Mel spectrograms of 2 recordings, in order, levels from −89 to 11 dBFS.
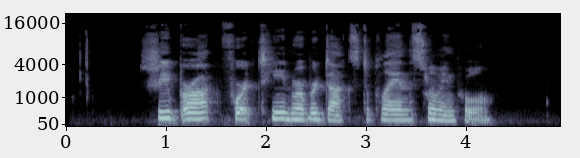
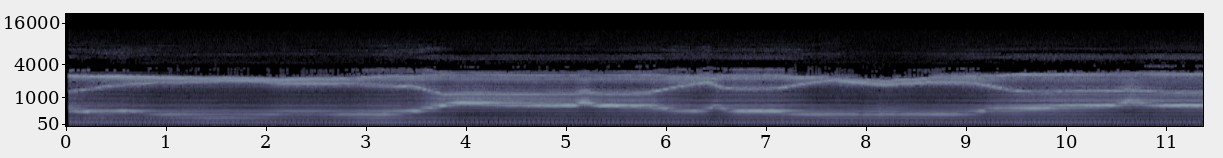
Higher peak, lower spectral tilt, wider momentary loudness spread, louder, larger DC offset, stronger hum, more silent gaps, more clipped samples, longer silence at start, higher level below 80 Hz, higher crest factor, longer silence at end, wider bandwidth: first, -4 dBFS vs -22 dBFS; first, -5.5 dB/octave vs -3.5 dB/octave; first, 10 LU vs 3 LU; first, -22 LUFS vs -32 LUFS; neither; neither; neither; neither; first, 0.75 s vs 0 s; first, -56 dBFS vs -72 dBFS; first, 18 dB vs 12 dB; first, 0.7 s vs 0 s; first, 16 kHz vs 13 kHz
